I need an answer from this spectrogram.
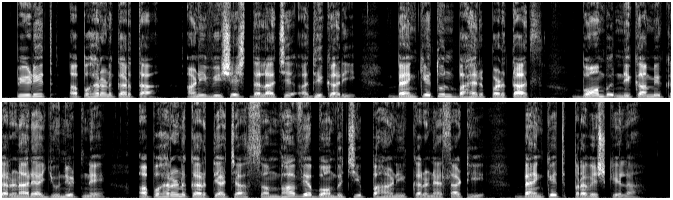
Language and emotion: Marathi, neutral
